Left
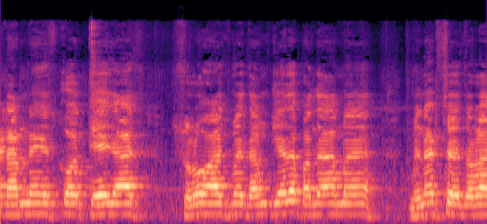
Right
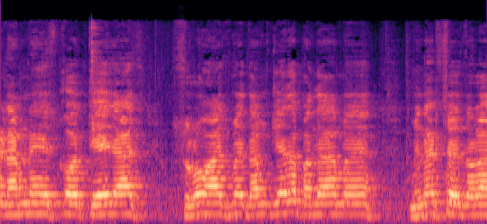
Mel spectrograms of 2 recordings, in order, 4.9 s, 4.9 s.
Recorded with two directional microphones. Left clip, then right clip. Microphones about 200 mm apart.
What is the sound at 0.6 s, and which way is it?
A man's voice, 30° left (ahead or behind).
